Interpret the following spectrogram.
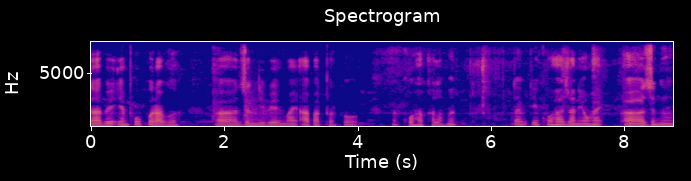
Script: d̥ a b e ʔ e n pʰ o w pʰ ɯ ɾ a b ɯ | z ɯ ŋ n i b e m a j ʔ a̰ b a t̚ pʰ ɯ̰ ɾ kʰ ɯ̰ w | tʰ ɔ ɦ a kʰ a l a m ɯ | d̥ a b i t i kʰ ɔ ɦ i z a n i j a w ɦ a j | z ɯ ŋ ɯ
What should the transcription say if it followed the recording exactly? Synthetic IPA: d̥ a b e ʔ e m pʰ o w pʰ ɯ ɾ a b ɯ | z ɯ ŋ n i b e m a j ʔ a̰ b a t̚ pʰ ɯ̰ ɾ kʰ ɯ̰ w | kʰ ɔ ɦ a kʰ a l a m ɯ | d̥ a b i t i kʰ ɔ ɦ a z a n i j a w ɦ a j | z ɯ ŋ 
